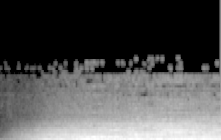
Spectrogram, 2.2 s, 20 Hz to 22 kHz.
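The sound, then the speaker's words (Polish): Civil defence sirens wail across Warsaw and other Polish cities at 5 p.m., marking a commemoration of the uprising. A loud, steady siren tone rises slowly in pitch as it swells to full strength, holding a sustained, harmonic-rich wail. “O 17.00 w stolicy i w wielu polskich miastach odezwały się syreny i zabrzmiały kościelne dzwony.”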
